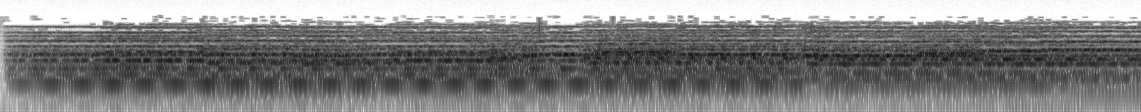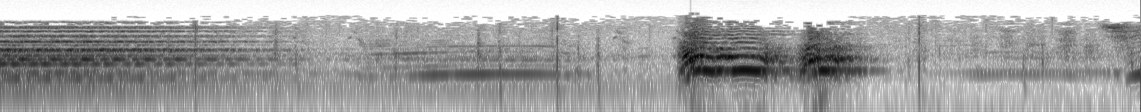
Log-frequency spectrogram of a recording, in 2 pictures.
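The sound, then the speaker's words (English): Sustained orchestral music swells and fades, then a big German shepherd dog lets out a short burst of loud, deep barks, followed by a softer whimpering sound. “Look, there's a big strange dog in with the cattle.”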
